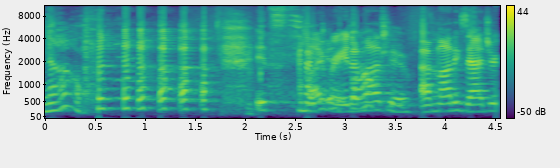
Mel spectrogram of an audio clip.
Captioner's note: laughing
